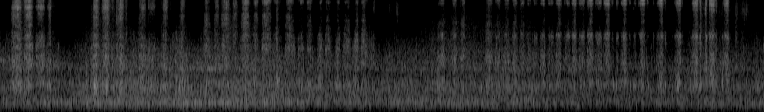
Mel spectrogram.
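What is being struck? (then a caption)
Graphite pencil on a paper sketchbook page. A blue mechanical pencil shades and draws across the paper page of an open sketchbook lying flat on a wooden table, its graphite tip scratching the paper. Quick, bright, raspy strokes run in steady bursts at first, then turn into shorter, separate scratches toward the end.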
